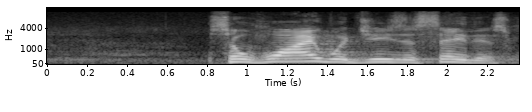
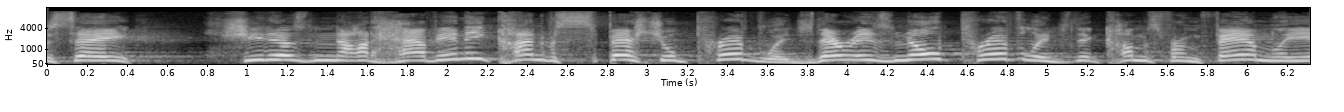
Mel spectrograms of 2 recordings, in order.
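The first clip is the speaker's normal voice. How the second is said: fervent preaching; 9 semitones higher, 5 dB louder than usual. Acted. Preaching at full force.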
